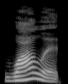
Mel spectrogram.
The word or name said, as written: wallet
